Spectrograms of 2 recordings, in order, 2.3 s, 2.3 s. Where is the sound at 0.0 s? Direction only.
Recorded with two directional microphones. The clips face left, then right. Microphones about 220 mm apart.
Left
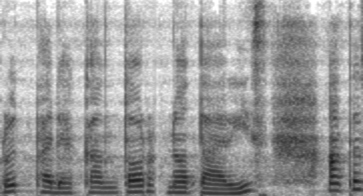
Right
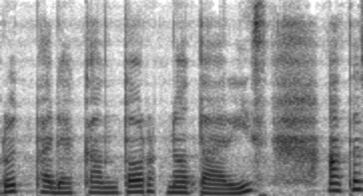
50° right (ahead or behind).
